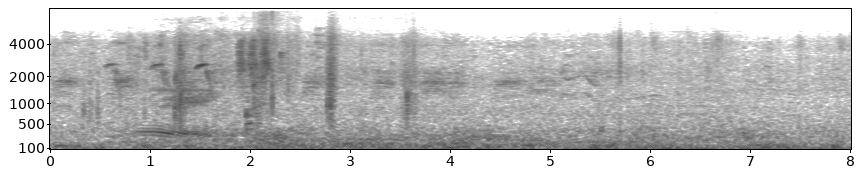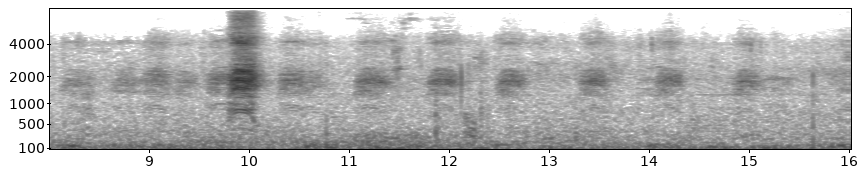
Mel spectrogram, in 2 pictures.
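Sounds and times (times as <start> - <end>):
bird calling: 0.0 - 4.0.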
